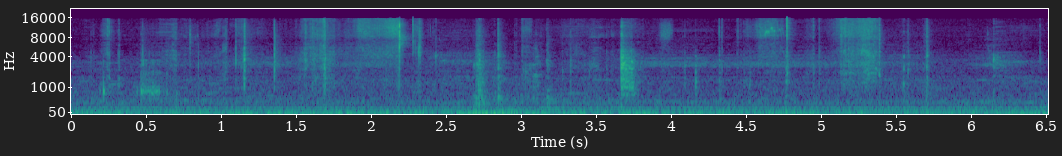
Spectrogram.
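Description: Trading cards being handled and shuffled through by hand: scattered rustles and light clicks, the sharpest click about three and a half seconds in.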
